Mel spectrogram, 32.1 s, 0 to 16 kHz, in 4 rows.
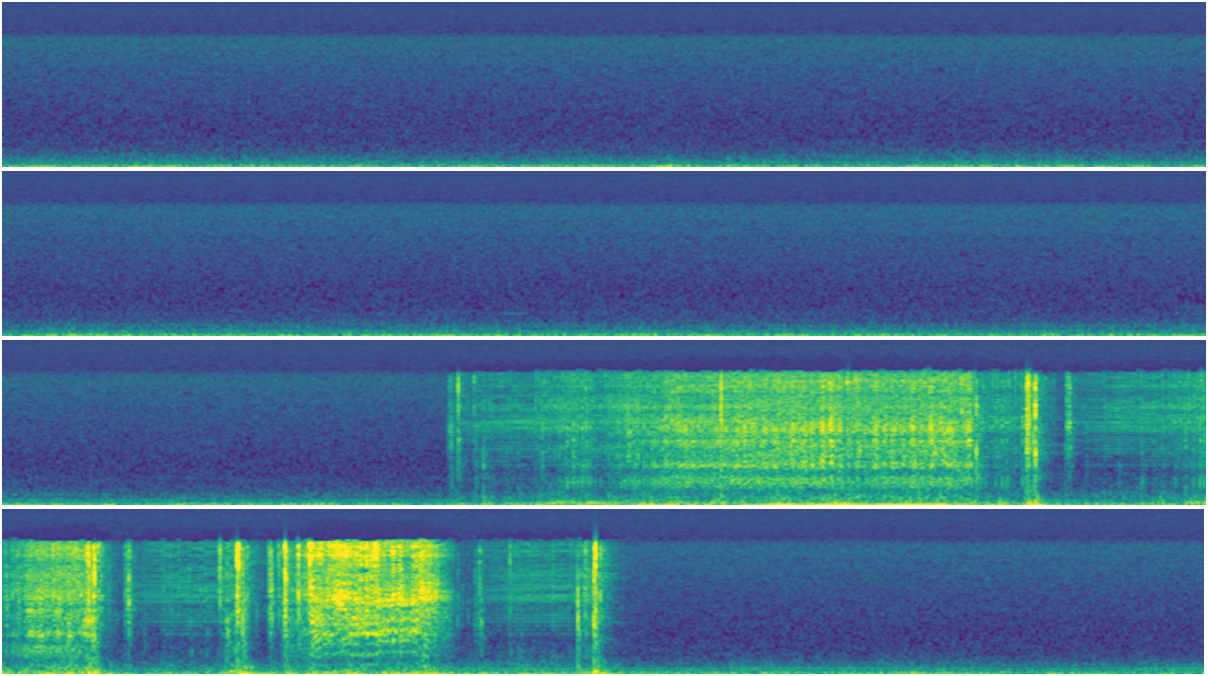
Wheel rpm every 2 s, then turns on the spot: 0, 0, 0, 0, 0, 0, 0, 0, 0, 0, 10, 10, 10, 20, 0, 0.
20-22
